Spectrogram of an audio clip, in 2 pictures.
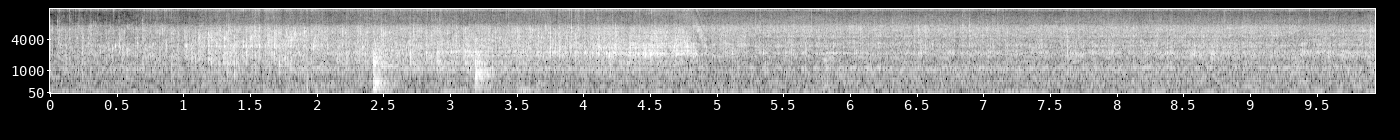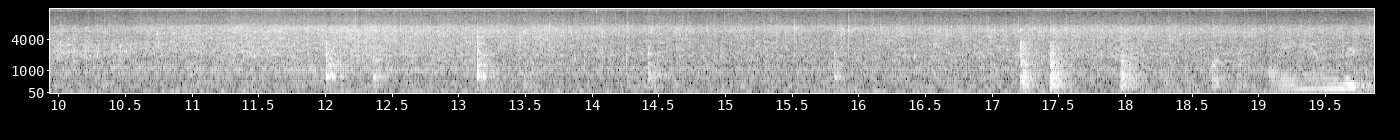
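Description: Bitter gourd fries in a hot pan, giving a continuous bright sizzle while a utensil stirs and scrapes it with several sharp clinks, loud and close with no talking.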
